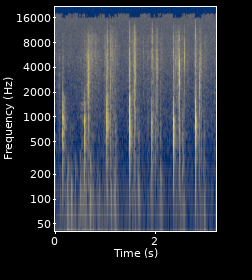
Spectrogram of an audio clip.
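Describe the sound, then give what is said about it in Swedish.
Footsteps of low-heeled snakeskin shoes with dull-sounding heels walk on asphalt in a steady, even rhythm, many crisp taps with each step landing as a quick doubled heel-and-sole contact. “För ormskinnsskor, de tycker jag låter väldigt bra. De har inte så, de har ganska dovt klackar. Jag kan dra på mig dem, får vi, om jag hittar den andra. Ja, där. Om vi går i de här då på asfalt till exempel.”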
